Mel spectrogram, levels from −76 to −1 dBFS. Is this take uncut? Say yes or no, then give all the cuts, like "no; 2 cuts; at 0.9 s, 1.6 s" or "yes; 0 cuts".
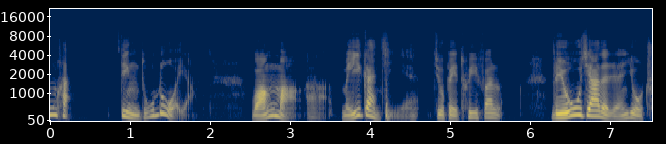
yes; 0 cuts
